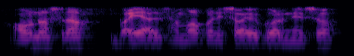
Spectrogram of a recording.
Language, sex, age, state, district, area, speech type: Nepali, male, 30-45, West Bengal, Darjeeling, rural, conversation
